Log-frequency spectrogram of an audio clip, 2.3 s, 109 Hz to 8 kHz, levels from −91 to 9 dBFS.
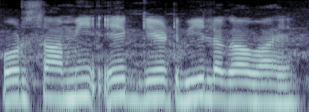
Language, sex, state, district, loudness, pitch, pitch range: Hindi, male, Uttar Pradesh, Saharanpur, -14 LUFS, 180 Hz, 170-185 Hz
